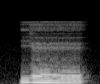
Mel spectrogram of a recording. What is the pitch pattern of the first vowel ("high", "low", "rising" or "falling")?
low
